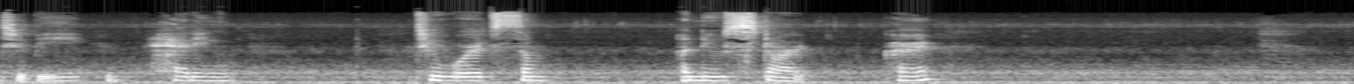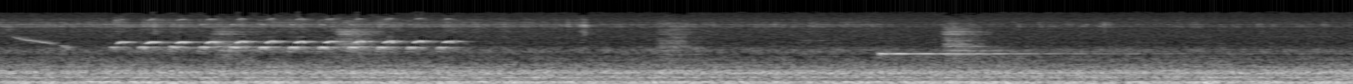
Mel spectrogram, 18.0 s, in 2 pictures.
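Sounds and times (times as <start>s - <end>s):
steady low hum: 0.0s - 18.0s
bird chirping and whistling: 9.1s - 12.2s.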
